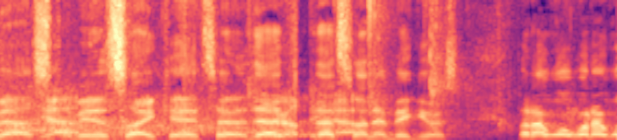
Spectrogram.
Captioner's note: audience laughing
